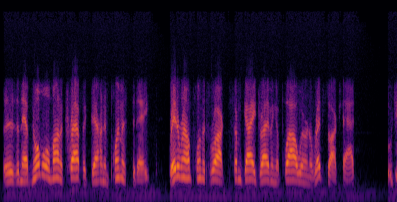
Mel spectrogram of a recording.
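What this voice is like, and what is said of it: Regional New England accent. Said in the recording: “wonderful regional accent that he's from here”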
